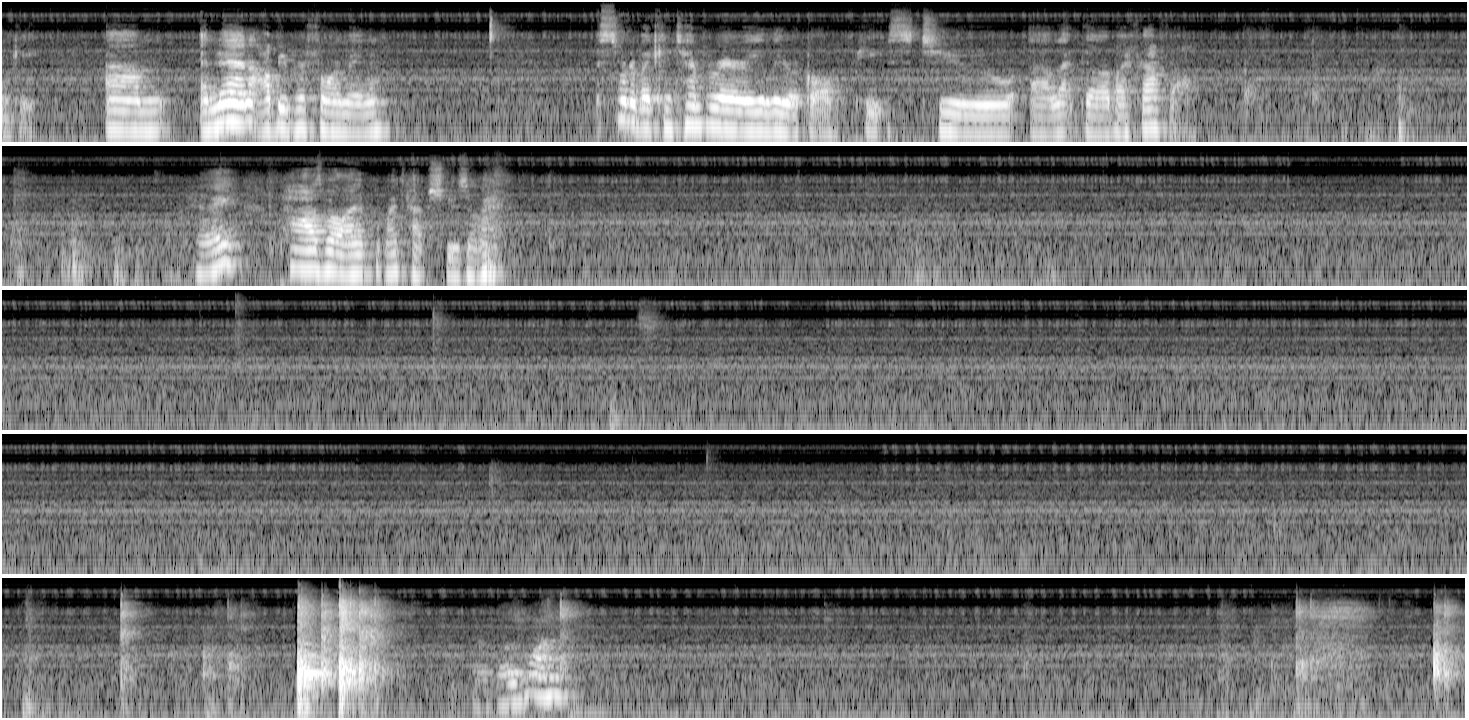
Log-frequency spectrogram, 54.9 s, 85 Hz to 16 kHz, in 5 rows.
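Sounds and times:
steady room hum: 0.0s - 54.9s
tap shoes clacking on floor: 44.8s - 47.0s, 54.7s - 54.9s.

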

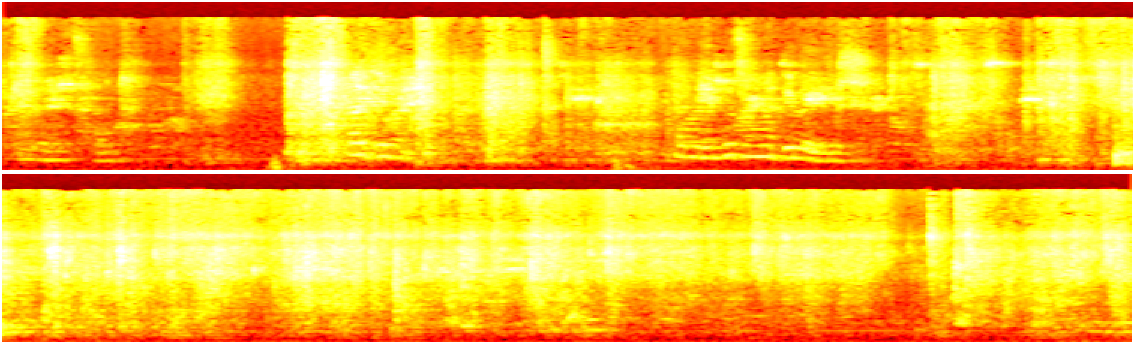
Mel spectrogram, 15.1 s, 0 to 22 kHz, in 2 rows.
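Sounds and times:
water sloshing and splashing: 6.0s - 15.0s.

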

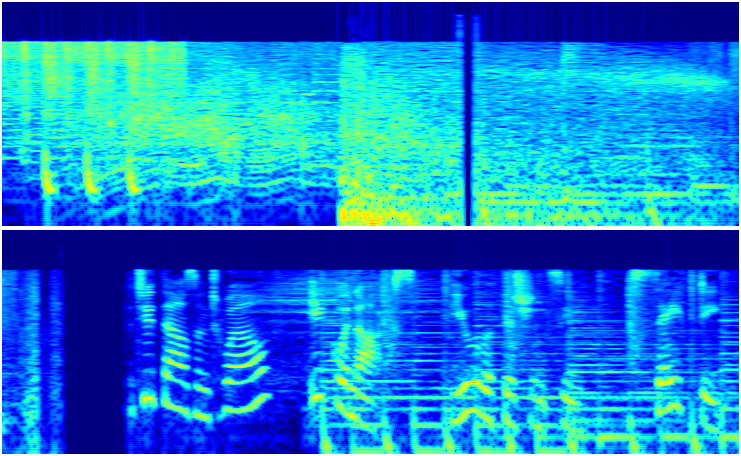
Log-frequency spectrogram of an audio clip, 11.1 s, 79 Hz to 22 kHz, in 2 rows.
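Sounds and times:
deep bass hit: 2.6s - 5.3s.

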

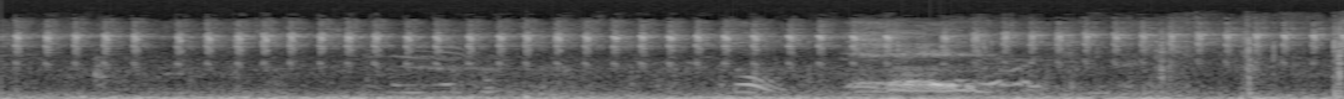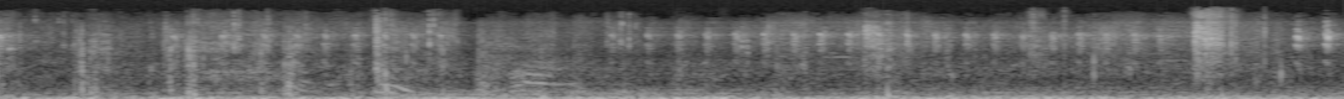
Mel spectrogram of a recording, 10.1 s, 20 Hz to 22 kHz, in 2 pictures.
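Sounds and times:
running footsteps: 4.2s - 10.0s.

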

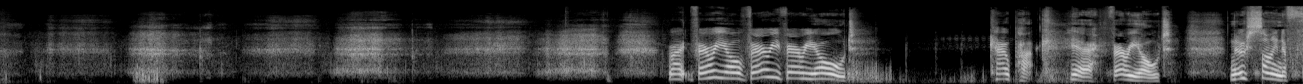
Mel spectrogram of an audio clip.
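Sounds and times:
person breathing: 0.0s - 6.7s, 11.8s - 12.3s.

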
